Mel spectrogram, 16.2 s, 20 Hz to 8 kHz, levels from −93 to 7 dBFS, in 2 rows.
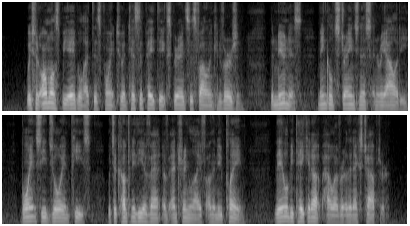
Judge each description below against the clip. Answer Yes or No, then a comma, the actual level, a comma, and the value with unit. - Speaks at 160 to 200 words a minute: Yes, average, 165 wpm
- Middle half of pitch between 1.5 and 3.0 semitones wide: Yes, narrow, 2.6 semitones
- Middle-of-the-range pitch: No, low, 105 Hz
